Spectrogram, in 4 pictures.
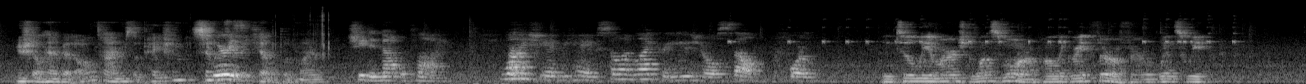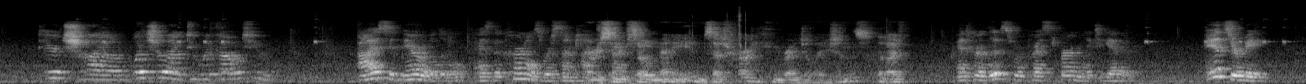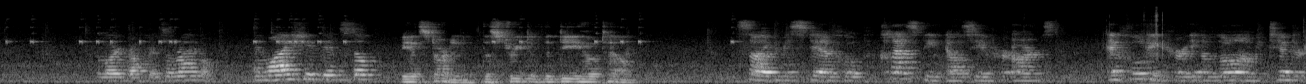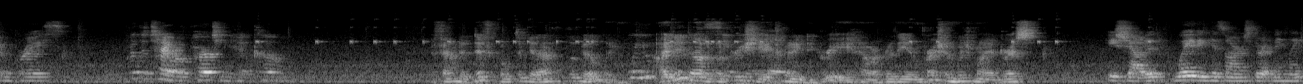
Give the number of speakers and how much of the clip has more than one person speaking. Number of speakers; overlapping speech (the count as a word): five, about 8%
